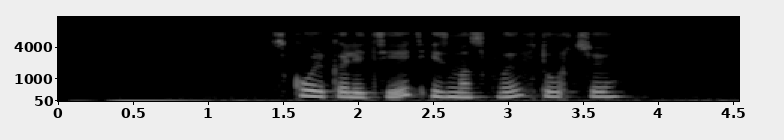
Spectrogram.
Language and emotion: Russian, neutral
